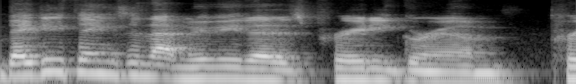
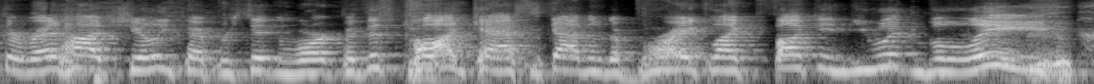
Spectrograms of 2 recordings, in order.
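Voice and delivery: higher-pitched, badly faked Serbian accent; bad mock Serbian accent, pitched up; terrible Serbian accent; 6 semitones higher than usual. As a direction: do a hammed-up Serbian torturer, accent more Russian. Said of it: "Was that a terrible Serbian accent?".

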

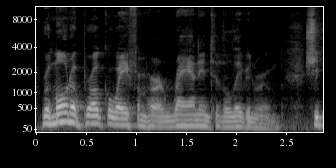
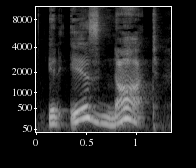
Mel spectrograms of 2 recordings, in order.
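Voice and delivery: slow, higher angry denial; 7 semitones higher, 4 dB louder, much slower than usual. A narrator's reading. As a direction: stamp it out word by word. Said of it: "said Beezus angrily, stamping her foot".

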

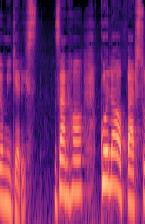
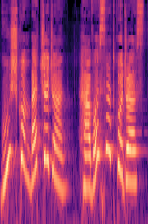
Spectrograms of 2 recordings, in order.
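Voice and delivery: sharp, loud angry outburst, much higher; angry scolding; 7 semitones higher, 7 dB louder than usual. Acted. Father scolding his daydreaming little son, angry loud outburst. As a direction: snap at the child to pay attention.

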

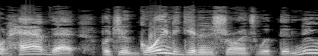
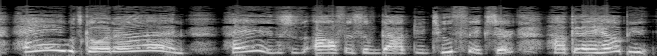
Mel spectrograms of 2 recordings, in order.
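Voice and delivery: bright and sunny receptionist; 13 semitones higher than usual. Retold or imitated. Dental receptionist answering the phone, bright and sunny. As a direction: chirp it like a perky receptionist. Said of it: "bright and sunny".

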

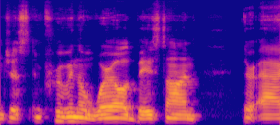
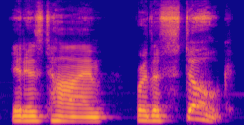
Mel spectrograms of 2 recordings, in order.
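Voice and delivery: slow, drawn-out announcer call; big radio show intro voice; segment announcer; 5 semitones higher, much slower than usual. Acted. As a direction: hype up the segment title, stretched out. Announcing segment jingle-style.

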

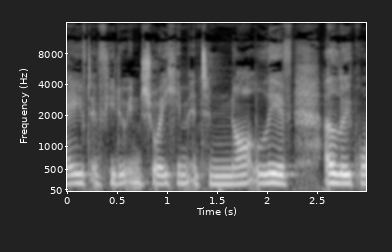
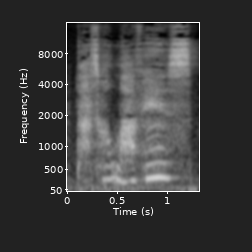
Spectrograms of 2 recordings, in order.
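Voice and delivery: slow whispered repeat, softer; awed whisper; 7 semitones higher, 5 dB quieter, slower than usual. Real, not acted. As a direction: hush it in wonder.

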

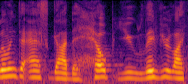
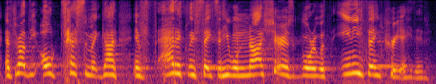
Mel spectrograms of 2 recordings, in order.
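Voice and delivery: higher and louder, driving sermon climax; full-force preaching; 8 semitones higher, 9 dB louder than usual. Acted. Pastor urging his church to serve, preaching loudly. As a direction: preach it out to the whole room.

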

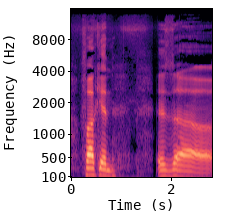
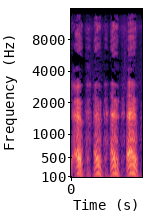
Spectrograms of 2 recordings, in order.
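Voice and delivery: caveman grunts; 3 semitones higher than usual. Retold or imitated. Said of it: "Some people are, like, fighting".

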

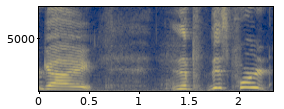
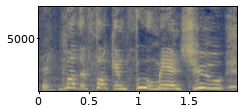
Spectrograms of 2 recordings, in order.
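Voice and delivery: higher mock-angry outburst; mock anger; 7 semitones higher than usual. The boys cursing the poor trucker, higher mock anger. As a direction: curse him out in jest.

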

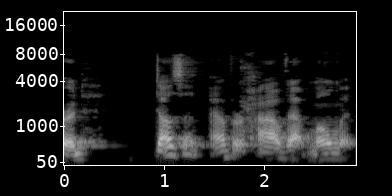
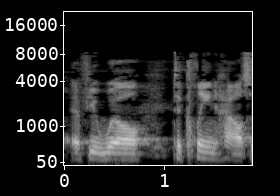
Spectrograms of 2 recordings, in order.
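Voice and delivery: usual speaking voice

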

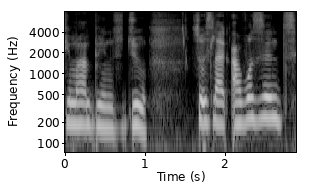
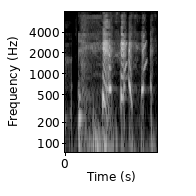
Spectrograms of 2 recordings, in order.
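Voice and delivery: squeaky high-pitched laugh; high giggle. Real, not acted. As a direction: burst into a high embarrassed giggle. Laughs at own accent.

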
